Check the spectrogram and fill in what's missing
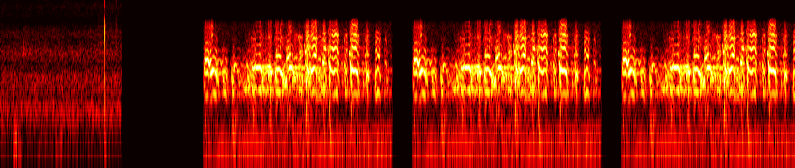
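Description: A turkey gives a loud, rapid, rattling gobble, repeated three times in quick succession with only brief pauses between.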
